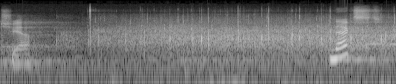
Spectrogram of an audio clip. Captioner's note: applause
